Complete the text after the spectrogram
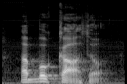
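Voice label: "abboccato", Italian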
